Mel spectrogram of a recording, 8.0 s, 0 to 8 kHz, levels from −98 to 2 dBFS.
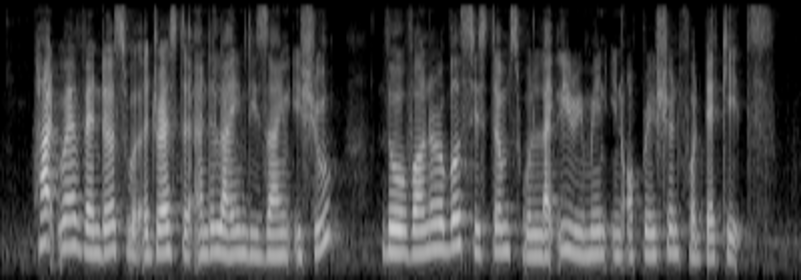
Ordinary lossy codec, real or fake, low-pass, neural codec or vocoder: none; fake; 7.2 kHz; vocoder, 22.05 kHz, 80 mel bands, Vocos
